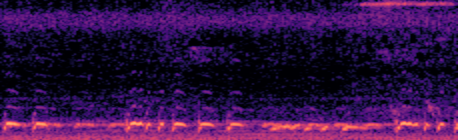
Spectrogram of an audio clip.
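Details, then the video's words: Local zebra dove, known as perkutut, singing as a lure for lazy doves and for moulting birds: mid-pitched cooing notes, broken into quick stuttering beats and short rolled phrases, with a steady high hiss behind. "Pancingan Perkutut Lokal Gacor"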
